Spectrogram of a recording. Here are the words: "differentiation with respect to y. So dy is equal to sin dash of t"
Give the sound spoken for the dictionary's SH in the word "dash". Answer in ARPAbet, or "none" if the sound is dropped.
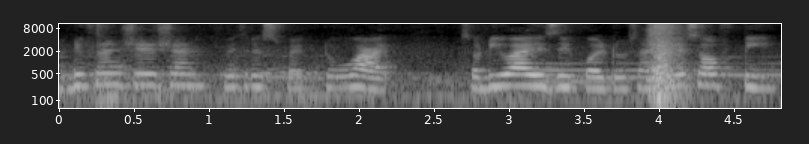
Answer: S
